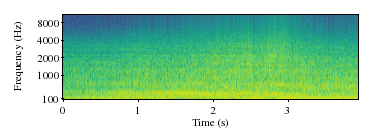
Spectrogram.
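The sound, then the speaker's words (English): A heavy truck rumbles past, its low engine drone steady and loud for several seconds, swelling briefly as it goes by. No one speaks. “Those trucks go by here,”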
